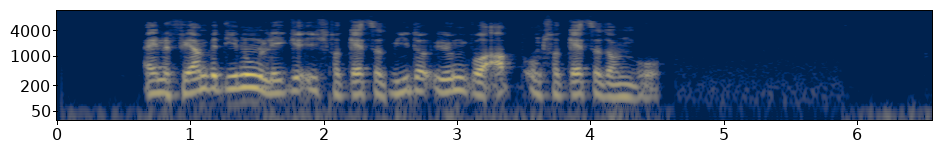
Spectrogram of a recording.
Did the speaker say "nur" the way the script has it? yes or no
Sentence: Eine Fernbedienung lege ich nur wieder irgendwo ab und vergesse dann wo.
no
